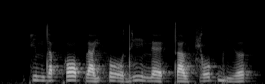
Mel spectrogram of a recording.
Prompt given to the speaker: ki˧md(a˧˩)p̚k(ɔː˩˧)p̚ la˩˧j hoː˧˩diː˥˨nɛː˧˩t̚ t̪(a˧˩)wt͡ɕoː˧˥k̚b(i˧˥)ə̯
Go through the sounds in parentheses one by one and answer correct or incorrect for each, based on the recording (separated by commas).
correct, incorrect, correct, incorrect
